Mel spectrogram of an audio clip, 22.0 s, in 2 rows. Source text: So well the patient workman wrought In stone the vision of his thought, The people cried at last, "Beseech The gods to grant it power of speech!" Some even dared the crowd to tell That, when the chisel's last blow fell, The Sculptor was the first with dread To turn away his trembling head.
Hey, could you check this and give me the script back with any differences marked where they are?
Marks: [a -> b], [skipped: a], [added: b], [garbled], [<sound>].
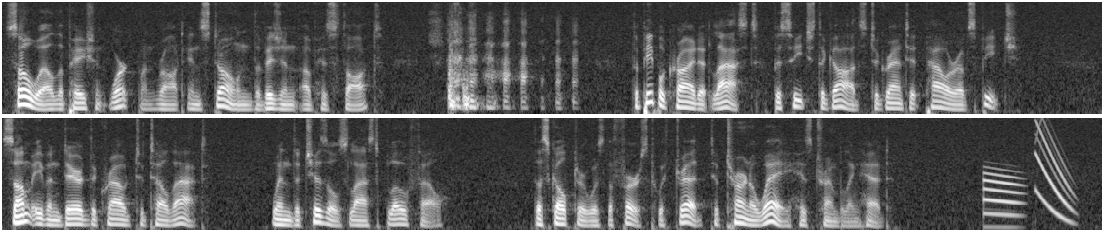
So well the patient workman wrought In stone the vision of his thought, [laugh] The people cried at last, "Beseech The gods to grant it power of speech!" Some even dared the crowd to tell That, when the chisel's last blow fell, The Sculptor was the first with dread To turn away his trembling head. [chirp]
